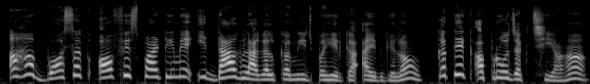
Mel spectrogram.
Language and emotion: Maithili, disgusted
